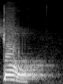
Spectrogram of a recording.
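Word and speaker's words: טוב: En el hebreo es to, se escribe T-O-B pequeña, que es completo y correcto.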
